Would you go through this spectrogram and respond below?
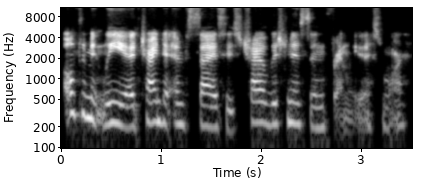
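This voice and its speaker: A woman's voice: mid-range voice, fast, pushed and bright, no room sound. A woman chatting casually on a Q&A panel and reading answers aloud as a translator.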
